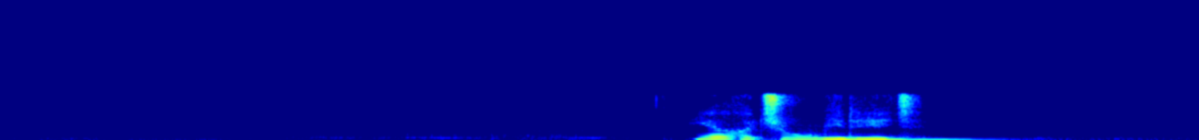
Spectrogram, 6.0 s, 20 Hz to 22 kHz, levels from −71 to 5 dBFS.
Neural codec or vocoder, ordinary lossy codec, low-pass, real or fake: codec, 16 kHz in and 24 kHz out, 0.9 kbps, LongCat-Audio-Codec, four codebook decoder; none; 7.2 kHz; fake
